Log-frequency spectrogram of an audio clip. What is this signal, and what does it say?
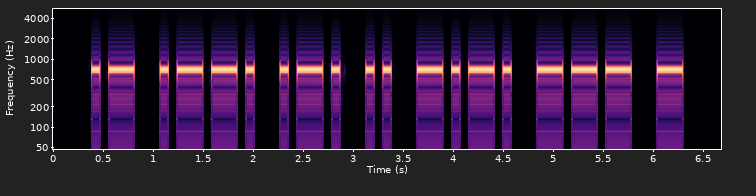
Morse code, heard as a keyed tone, about 14 wpm, 700 Hz. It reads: APRICOT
